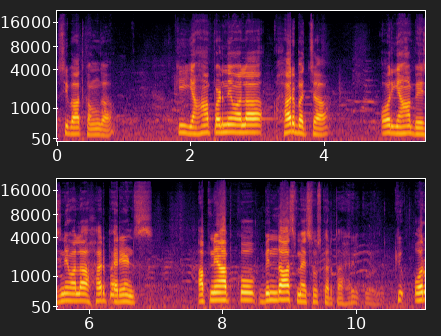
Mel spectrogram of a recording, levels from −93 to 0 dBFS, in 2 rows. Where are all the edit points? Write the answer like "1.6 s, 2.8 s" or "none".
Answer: none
